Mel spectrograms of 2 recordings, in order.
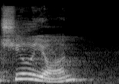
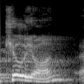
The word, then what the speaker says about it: Chilion: Now, does the fact that Mahlon and Chilion, or Kilion, as you spell it, married Moabite women indicate that they sinned against God?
